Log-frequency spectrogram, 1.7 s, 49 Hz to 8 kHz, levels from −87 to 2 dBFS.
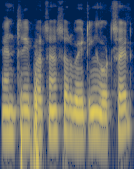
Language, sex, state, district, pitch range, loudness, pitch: English, male, Karnataka, Bangalore, 135-145 Hz, -17 LUFS, 140 Hz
